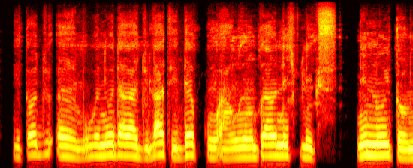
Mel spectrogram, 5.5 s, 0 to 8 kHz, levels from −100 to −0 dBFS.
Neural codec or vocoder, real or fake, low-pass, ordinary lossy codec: none; real; none; none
